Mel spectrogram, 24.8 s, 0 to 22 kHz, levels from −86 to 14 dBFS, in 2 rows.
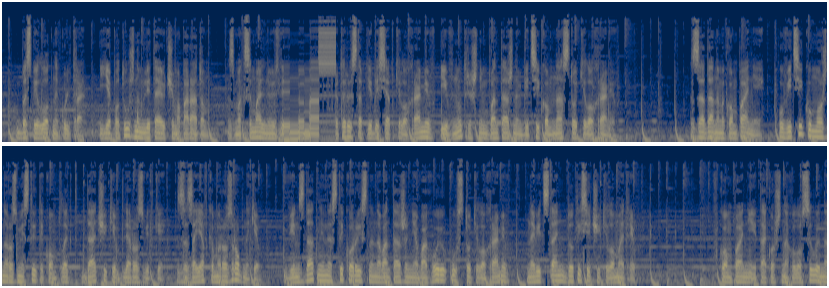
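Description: From start to finish the audio has the dull, gurgling grain of MP2 compression, likely an 80 kbps stream. Upper sub-bands are starved of bits and switch in and out, and what remains is coarsely quantised. This damage is steady across the whole clip, unlike the brief bursts that follow.

From 1.93 to 2.03 s comes DAB burbling: a short spray of noise blips. Bit errors, at a rate of a small fraction of a percent, got past error correction and put short blips of noise into individual sub-bands, with about ten frames hit. It is random and momentary, with no pitch of its own.

From 4.18 to 5.01 s the sound becomes a rigid metallic buzz at 66.8 Hz, robotic sound from repeated short buffers. A roughly 15 ms chunk is likely being replayed in place of late audio for most of that stretch. What separates it from burbling is that fixed, periodic pitch.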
